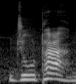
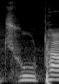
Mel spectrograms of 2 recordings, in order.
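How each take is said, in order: First: जूठा with unaspirated j; wrong pronunciation. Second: झूठा with breathy jh; correct pronunciation. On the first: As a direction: say जूठा as jootha. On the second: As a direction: say झूठा as jhootha. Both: Shown as a demonstration. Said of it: "झूठा होता है".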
